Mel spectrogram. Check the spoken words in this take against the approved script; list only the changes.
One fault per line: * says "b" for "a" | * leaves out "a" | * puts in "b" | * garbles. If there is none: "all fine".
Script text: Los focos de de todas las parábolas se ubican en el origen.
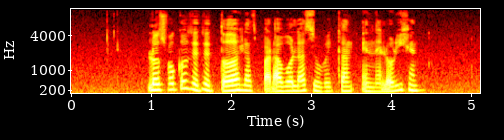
all fine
